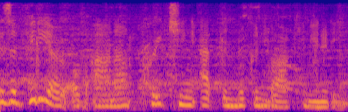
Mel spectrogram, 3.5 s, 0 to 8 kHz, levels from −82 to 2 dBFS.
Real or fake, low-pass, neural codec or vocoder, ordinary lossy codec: fake; 7.2 kHz; vocoder, 24 kHz, 100 mel bands, Vocos; AAC, 48 kbps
